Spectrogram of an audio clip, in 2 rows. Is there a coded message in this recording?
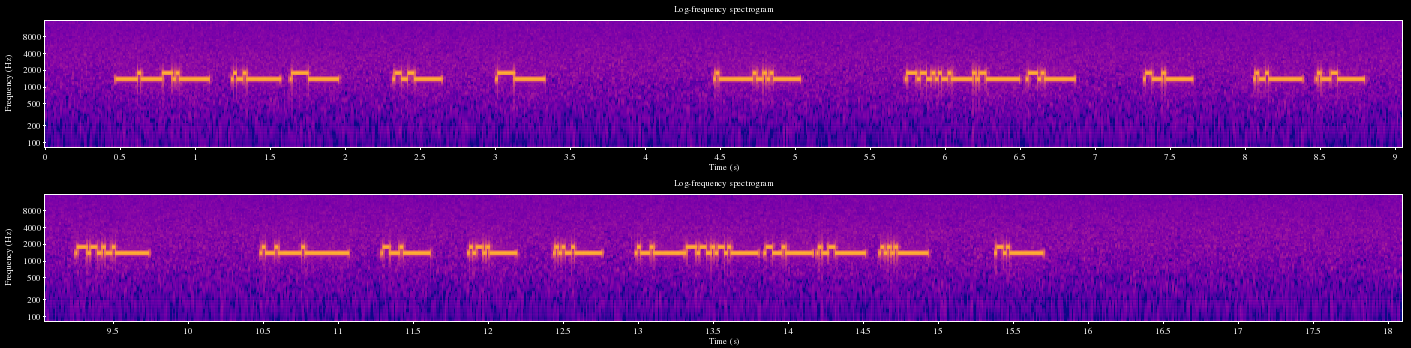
Yes: TTY/TDD text telephone tones (45.45 baud Baudot) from 0.5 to 15.7 s, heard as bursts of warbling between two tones, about 400 Hz shift, 1600 Hz centre. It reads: H585J FBHC7 1CDFQ DCWYG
